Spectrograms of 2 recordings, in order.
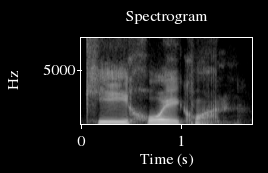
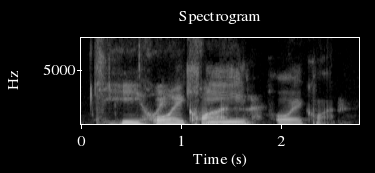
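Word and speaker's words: Ke Huy Quan: So, according to NPR, it's Ki Hoi Kwan. – Ki Hoi Kwan.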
